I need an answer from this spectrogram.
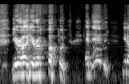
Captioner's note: laughing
